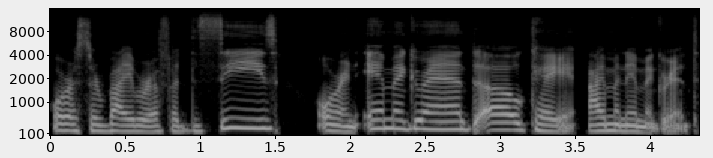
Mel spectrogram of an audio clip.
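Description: A woman talks with a Spanish accent. The sound is dry and close with no echo, on a very clean recording with a silent background. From Mexico City. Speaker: podcast host. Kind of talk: scripted podcast intro monologue.

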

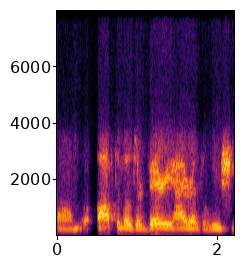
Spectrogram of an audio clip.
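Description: A man speaks at a moderate pace. He has a Midwestern American accent. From US Midwest, rural Illinois. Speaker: regional sales manager in ag tech. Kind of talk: podcast interview.

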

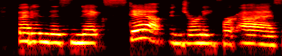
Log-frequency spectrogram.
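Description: With a Southern US accent, a woman speaks at a moderate pace in a fairly high pitch. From US South. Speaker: guest sharing personal experience. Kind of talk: casual interview chat.

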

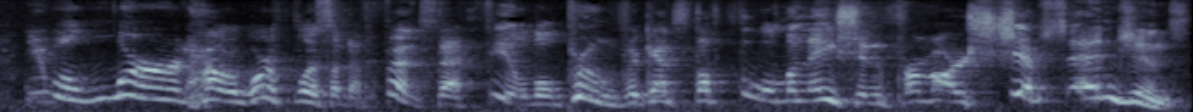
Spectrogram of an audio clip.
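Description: The speaker uses a put-on character voice with a fairly high pitch. The delivery moves at a moderate pace with hardly any pauses. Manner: menacing, grandiose.

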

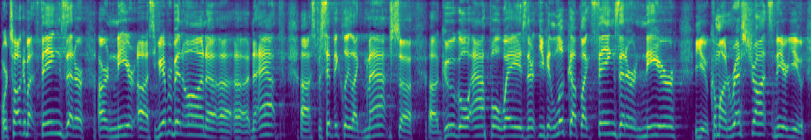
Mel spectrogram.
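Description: The voice is raised and projected, with a bright, sharp tone. It holds a moderate pace and very even loudness. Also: man, high pitch for a man, ordinary pitch variation. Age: 30s. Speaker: pastor. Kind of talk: sermon. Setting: church service, also streamed online. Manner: animated.

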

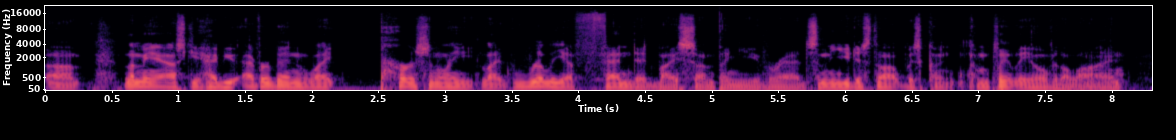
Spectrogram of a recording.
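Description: A man's normal speaking voice at medium pitch, fairly quick in pace with ordinary pitch variation, in a very clean recording over a silent background. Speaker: novelist. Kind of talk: casual chat.

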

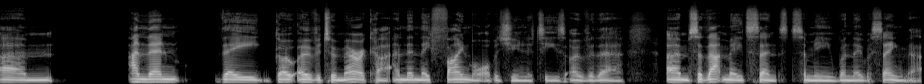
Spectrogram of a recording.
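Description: On a very clean recording with a silent background, a man with a London accent speaks at a moderate pace, his fairly low pitch showing ordinary pitch variation. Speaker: actor. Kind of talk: casual chat. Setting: studio.

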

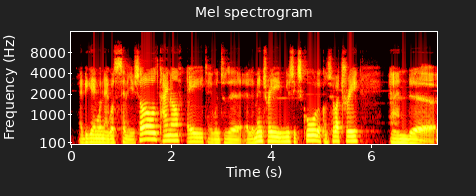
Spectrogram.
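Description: With an Andalusian accent, a man speaks with very wide pitch swings. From southern Spain. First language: Spanish. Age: 30s. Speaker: concert pianist. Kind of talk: casual interview.

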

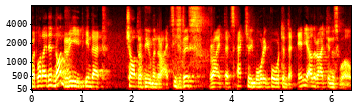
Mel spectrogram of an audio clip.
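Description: This man's voice sits fairly high and moves at a fairly quick pace. His intonation is fairly even and his loudness very even. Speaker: preacher. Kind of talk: sermon. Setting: church service with congregation.

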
